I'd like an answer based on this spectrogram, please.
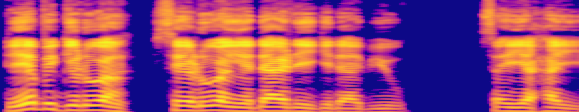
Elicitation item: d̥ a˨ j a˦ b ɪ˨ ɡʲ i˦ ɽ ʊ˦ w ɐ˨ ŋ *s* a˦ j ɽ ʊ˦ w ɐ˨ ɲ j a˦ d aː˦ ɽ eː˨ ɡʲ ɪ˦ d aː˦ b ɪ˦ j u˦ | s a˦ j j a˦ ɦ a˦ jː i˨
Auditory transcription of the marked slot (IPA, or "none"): s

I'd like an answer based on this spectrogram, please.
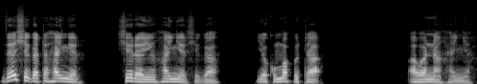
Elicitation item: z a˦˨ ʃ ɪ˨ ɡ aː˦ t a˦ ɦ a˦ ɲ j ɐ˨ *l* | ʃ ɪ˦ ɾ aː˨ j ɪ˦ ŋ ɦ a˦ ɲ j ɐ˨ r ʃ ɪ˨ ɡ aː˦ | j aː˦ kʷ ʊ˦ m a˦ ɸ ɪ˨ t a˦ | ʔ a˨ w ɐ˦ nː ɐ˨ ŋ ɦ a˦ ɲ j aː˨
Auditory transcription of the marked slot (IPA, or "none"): r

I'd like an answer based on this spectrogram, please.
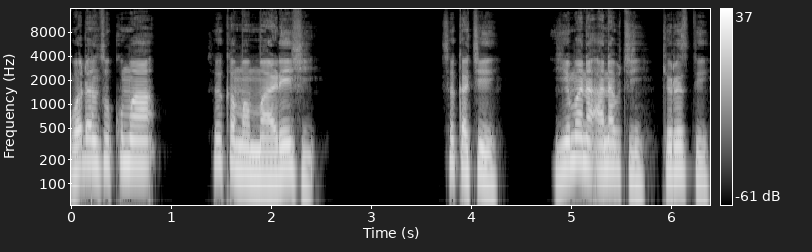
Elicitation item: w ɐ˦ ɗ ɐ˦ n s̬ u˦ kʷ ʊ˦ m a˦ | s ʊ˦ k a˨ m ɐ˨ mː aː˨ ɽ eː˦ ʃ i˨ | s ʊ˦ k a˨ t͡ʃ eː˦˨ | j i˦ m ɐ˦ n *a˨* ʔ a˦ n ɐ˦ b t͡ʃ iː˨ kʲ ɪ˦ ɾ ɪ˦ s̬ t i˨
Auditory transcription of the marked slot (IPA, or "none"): a˨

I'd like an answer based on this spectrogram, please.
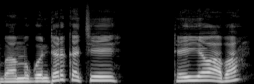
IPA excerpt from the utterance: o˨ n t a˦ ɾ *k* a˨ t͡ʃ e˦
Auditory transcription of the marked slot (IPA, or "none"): k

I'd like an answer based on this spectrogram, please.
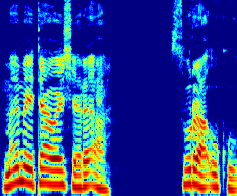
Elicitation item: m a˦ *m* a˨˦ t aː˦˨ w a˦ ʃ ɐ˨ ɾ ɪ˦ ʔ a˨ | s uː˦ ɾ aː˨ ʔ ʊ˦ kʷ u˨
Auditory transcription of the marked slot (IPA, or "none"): m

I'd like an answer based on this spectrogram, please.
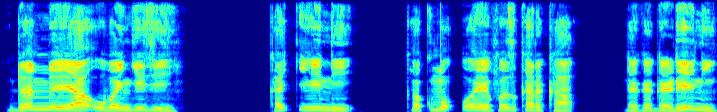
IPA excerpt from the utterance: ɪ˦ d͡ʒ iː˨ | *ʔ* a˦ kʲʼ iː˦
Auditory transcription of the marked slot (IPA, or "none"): k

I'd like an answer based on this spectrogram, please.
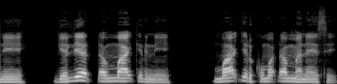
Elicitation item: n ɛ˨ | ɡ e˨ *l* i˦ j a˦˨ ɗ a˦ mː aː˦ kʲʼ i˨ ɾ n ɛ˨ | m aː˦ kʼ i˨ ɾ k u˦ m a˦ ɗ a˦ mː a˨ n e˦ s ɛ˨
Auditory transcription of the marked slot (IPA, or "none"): l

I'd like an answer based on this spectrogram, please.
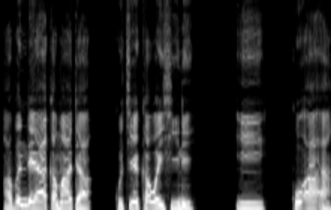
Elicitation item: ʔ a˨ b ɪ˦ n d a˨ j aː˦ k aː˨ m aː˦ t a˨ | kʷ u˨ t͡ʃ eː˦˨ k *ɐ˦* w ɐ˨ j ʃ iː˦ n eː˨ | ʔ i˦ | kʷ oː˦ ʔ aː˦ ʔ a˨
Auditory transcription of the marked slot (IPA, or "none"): ɐ˦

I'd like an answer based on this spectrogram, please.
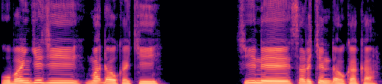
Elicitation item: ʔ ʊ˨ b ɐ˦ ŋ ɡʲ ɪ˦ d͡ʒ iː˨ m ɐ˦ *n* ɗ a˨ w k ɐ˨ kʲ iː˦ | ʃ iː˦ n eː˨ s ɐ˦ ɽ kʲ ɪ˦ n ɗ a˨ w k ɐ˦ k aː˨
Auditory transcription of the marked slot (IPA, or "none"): none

